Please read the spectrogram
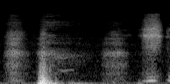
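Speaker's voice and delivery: short high, breathless burst of laughter; real wheezy laugh. Real, not acted. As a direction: crack up, mostly air. Laughing at the callee's insult.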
